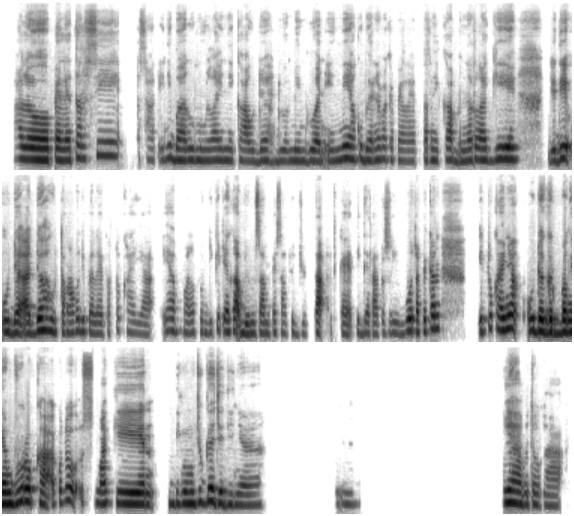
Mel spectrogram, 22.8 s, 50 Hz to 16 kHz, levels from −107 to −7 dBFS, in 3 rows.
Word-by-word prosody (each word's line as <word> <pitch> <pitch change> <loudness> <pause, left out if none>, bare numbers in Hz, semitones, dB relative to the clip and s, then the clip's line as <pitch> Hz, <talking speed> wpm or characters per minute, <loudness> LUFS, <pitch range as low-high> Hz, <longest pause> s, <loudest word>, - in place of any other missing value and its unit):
Kalau 225 -1 +2 0.2
paylater 210 +3 -2
sih, 290 0 -8 0.5
saat 215 -2 -22
ini 225 +3 -10
baru 210 0 -4
mulai 205 +1 -9
nih, 200 - -11
Kak, 195 -2 -9
udah 200 +3 -10
2 195 0 -13
mingguan 195 -1 -7
ini 205 +4 -5
aku 225 +1 -8
bayarnya 210 +1 -7
pakai 215 -1 -17
paylater 195 +1 -15
nih, 200 - -11
Kak, 210 -1 -4
bener 200 +2 -7
lagi. 210 +1 -5 0.7
Jadi, 195 +4 -3 0.2
udah 200 -1 +1
ada 190 +5 +4
hutang 205 -2 -7
aku 200 +4 -7
di 220 - -8
paylater 185 -1 -12
tuh 240 - -19
kayak, 185 -4 -17 0.2
ya 230 - -12 0.2
walaupun 205 +1 -15
dikit 255 +6 -15
ya, 215 - -1
Kak, 225 - +1
belum 185 +1 -5
sampai 190 +1 -10
RP1.000.000, 185 -2 -12 0.3
kayak 185 - -11
Rp300.000, 190 +2 -4
tapi 220 -1 -3
kan, 265 0 +2 0.6
itu 225 +4 -4
kayaknya 265 +2 +5
udah 230 -1 +7
gerbang 215 -1 +7
yang - - +8
buruk 255 +2 +6
Kak, 205 -2 +1
aku 235 - -8
tuh 275 - +3
semakin 215 -2 +2 0.2
bingung 215 +1 0
juga 240 +3 +3
jadinya. 200 -4 -4 1.0
Mhm. 205 -1 -19 1.9
Iya 235 -1 +5
betul, 205 0 -7
Kak. 180 -1 -13
205 Hz, 155 wpm, -22 LUFS, 195-225 Hz, 1.9 s, yang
